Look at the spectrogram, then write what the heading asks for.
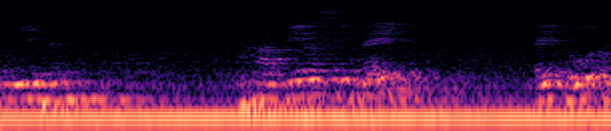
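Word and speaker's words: Mich: O nome do rabino era Mirra, só que a escrita é M-I-C-H. Se for dizer em português, obrigado. A gente vai ler Misha, né? A pronúncia Mirra.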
